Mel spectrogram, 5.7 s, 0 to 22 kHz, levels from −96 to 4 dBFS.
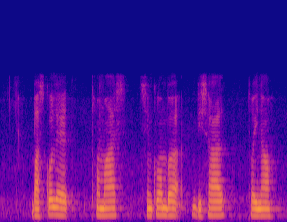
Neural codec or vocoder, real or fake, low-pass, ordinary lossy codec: none; real; 5.4 kHz; Opus, 32 kbps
